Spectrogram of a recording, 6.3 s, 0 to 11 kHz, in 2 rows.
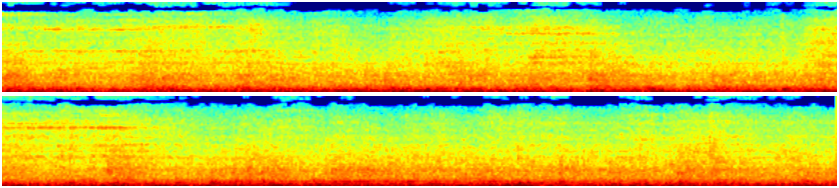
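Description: ChS2T electric locomotive pulling a passenger train away from a station at low speed: a steady low rumble of the train moving, with thin high squealing tones that come and go.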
